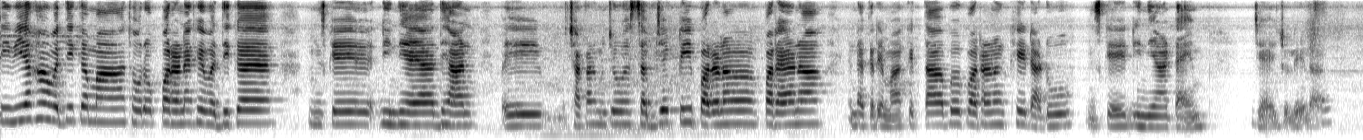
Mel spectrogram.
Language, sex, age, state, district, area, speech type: Sindhi, female, 45-60, Gujarat, Surat, urban, spontaneous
